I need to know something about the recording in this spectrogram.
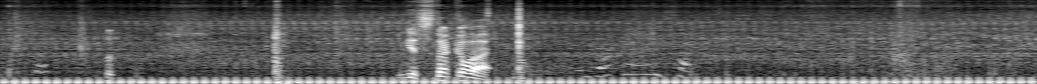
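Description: A dirt bike engine chugs steadily up close.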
